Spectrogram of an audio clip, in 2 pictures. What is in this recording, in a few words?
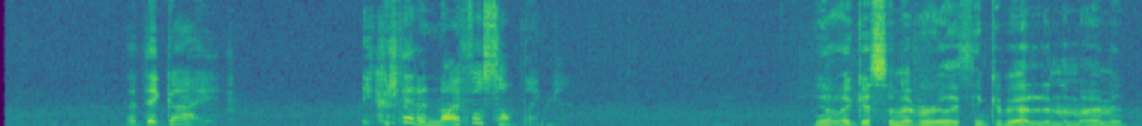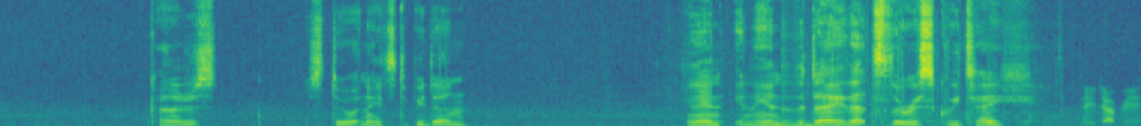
Conversational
